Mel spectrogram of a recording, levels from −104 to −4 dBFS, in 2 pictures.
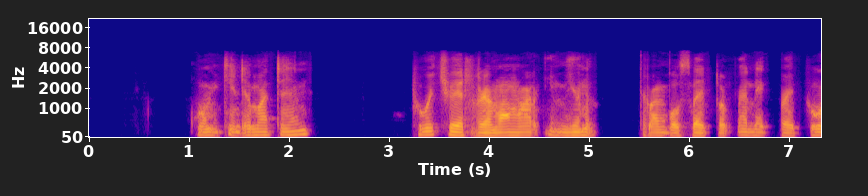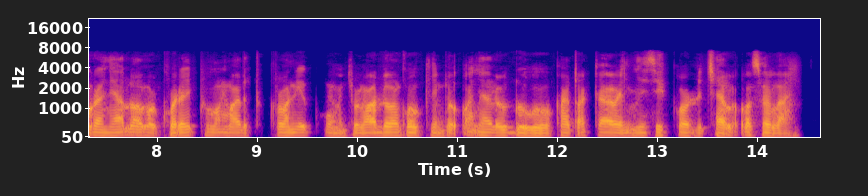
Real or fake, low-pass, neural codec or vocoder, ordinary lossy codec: fake; 7.2 kHz; codec, 16 kHz, 1 kbps, FreqCodec, larger model; none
